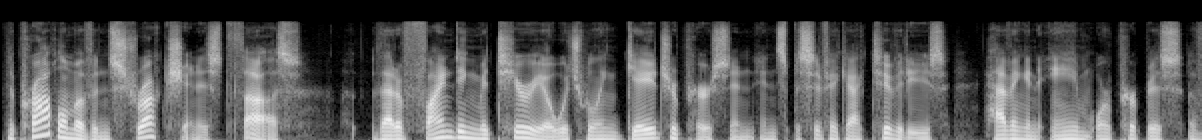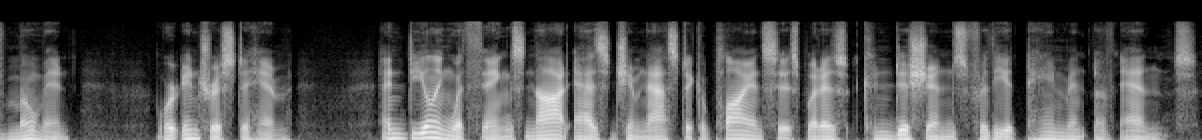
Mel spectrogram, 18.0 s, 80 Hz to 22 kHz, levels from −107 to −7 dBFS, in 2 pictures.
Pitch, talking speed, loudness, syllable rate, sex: 105 Hz, 150 wpm, -22 LUFS, 4.7 syllables/s, male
